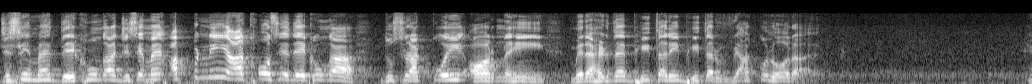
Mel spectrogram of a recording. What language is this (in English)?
Hindi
